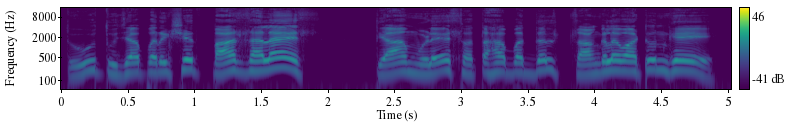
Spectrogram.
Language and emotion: Marathi, happy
